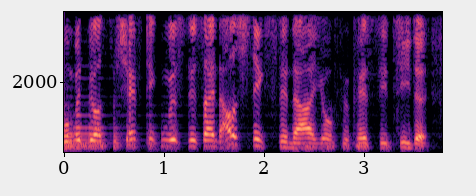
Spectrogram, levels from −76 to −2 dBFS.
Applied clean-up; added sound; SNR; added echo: neural mask model RNNoise.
